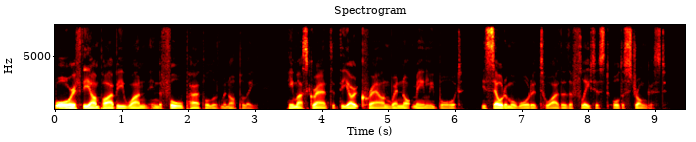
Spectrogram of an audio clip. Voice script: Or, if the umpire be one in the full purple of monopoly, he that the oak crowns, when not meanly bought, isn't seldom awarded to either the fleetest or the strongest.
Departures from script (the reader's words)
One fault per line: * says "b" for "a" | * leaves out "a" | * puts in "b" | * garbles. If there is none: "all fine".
* puts in "must grant"
* says "crown" for "crowns"
* says "is" for "isn't"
